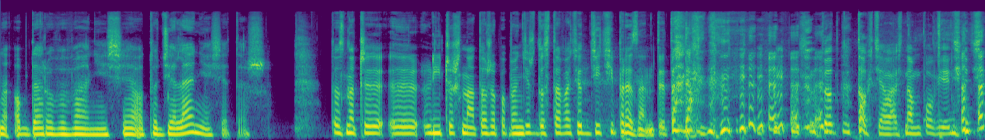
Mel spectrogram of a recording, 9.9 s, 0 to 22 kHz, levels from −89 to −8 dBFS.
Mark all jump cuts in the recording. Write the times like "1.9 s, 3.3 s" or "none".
5.1 s

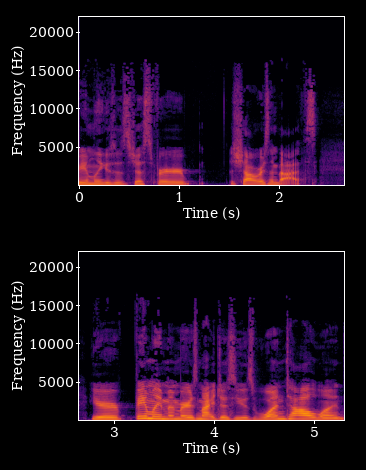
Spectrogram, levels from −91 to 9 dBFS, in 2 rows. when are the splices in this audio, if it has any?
none

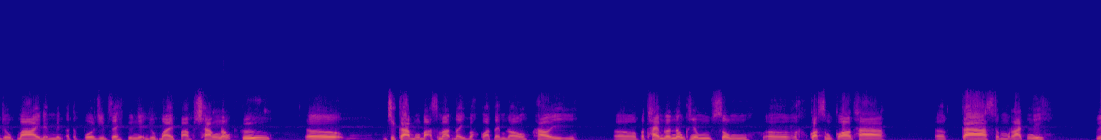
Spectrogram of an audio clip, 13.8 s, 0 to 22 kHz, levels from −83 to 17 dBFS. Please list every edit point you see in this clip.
3.0 s

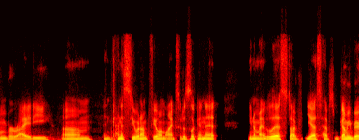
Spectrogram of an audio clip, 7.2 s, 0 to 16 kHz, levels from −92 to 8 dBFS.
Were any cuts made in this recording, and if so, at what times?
none

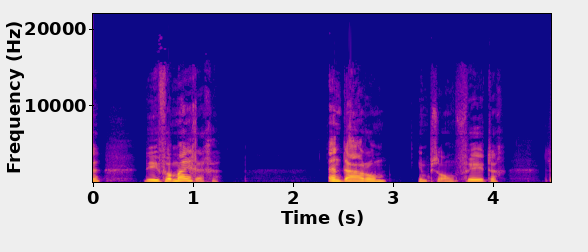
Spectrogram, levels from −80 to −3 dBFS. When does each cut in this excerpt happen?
1.0 s

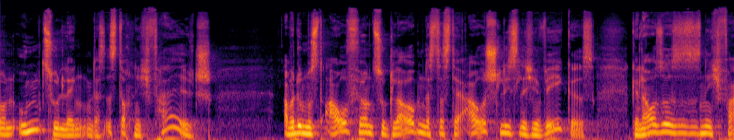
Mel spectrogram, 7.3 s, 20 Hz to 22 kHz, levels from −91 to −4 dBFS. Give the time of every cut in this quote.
none

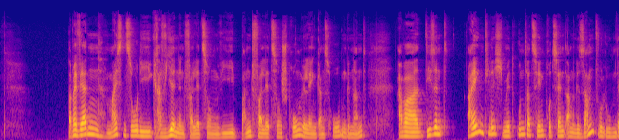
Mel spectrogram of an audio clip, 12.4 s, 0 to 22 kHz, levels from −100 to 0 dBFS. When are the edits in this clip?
5.6 s

